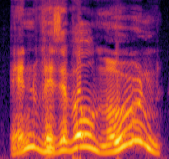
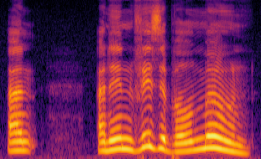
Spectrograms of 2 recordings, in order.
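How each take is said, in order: First: High, loud, slow disbelief; captain and radioman echoing together; shocked echo. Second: High, loud, stunned stutter; awed stammer. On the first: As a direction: echo it stunned. Two men echo in shock. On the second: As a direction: stammer it out awestruck. Todd stammering the strange fact. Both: A narrator's reading.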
